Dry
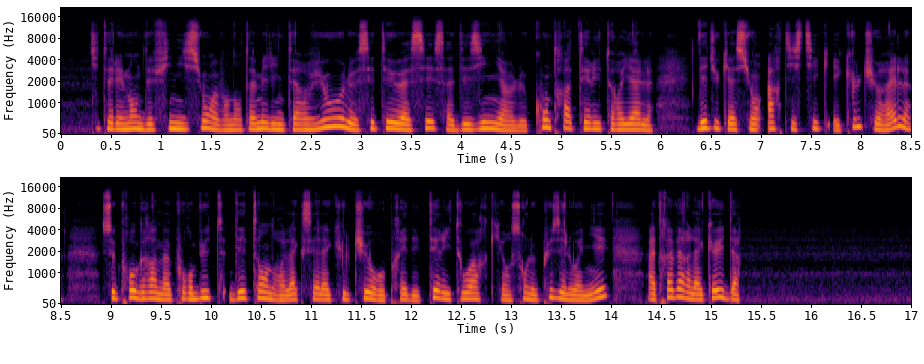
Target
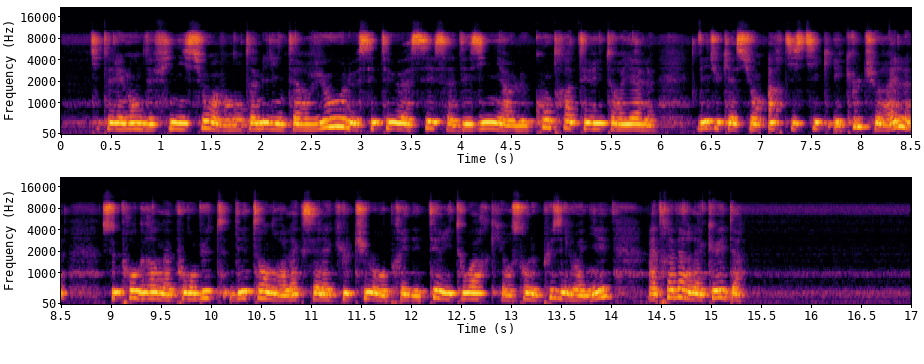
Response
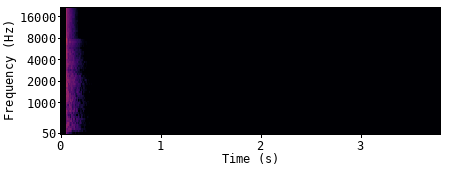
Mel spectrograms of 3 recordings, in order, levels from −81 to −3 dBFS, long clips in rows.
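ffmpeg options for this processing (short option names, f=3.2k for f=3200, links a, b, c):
-filter_complex "[0:a]firequalizer=gain_entry='entry(100,0);entry(160,-15);entry(370,6);entry(650,-22);entry(960,-2);entry(1600,-16);entry(3200,-20);entry(7800,11);entry(11000,-24)':delay=0.05:min_phase=1[a];[1:a]atrim=start_sample=2205,afade=t=out:st=0.25:d=0.01,atrim=end_sample=11466,asetrate=88200,aresample=44100[b];[a][b]afir=irnorm=-1:irlink=0,alimiter=level_in=27dB:limit=-1dB:release=50:level=0:latency=1,volume=-7.5dB"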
